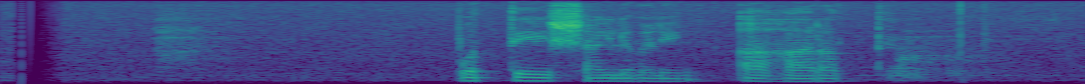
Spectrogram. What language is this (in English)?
Sinhala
